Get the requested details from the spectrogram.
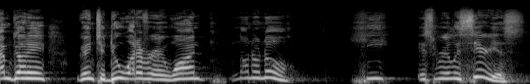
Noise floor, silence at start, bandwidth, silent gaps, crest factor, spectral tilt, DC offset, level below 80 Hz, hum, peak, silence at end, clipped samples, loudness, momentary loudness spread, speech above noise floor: -58 dBFS; 0 s; 14.5 kHz; none; 14 dB; -4.5 dB/octave; under 0.1%; -56 dBFS; none; -6 dBFS; 0.05 s; under 0.1%; -20 LUFS; 13 LU; 39 dB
